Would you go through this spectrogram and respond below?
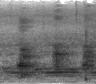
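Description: Dogs barking at a house in an HOA neighborhood while yard trimmings are blown away, three loud close barks spaced about half a second apart.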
